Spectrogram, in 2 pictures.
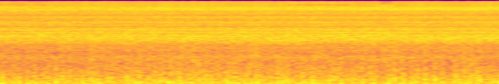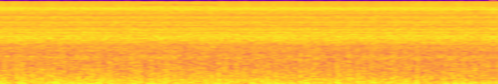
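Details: Shop compressed-air hose leaking while working on a Honda mower: steady loud high-pitched hiss without a break over faint background noise. Air hose leak.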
